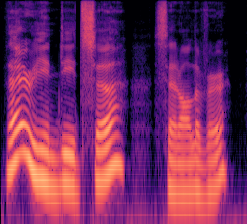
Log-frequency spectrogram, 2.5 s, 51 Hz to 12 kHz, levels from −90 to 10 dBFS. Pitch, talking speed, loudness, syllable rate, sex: 160 Hz, 120 wpm, -15 LUFS, 4.5 syllables/s, male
